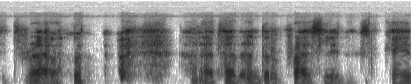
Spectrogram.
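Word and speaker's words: RHEL: they call it real okay hell that's that's how you that's how you pronounce it rel that had enterprise linux okay there is no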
